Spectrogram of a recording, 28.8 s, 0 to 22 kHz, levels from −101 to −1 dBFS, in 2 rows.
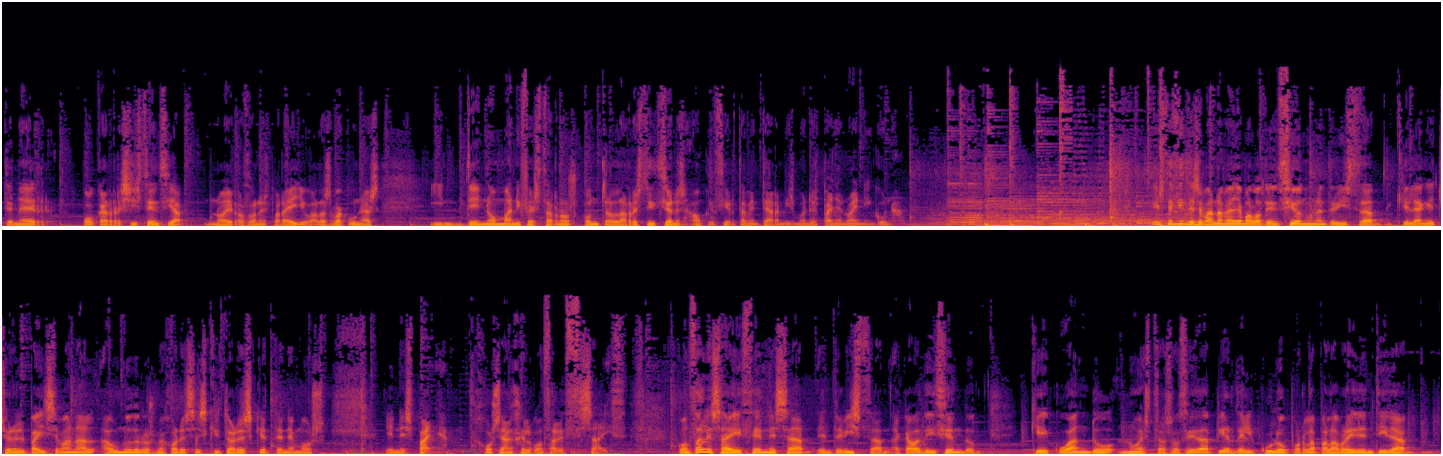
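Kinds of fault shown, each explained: Nothing stood out on listening; the audio holds steady throughout, with no dropouts, glitches, distortion or other disturbances to point to.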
